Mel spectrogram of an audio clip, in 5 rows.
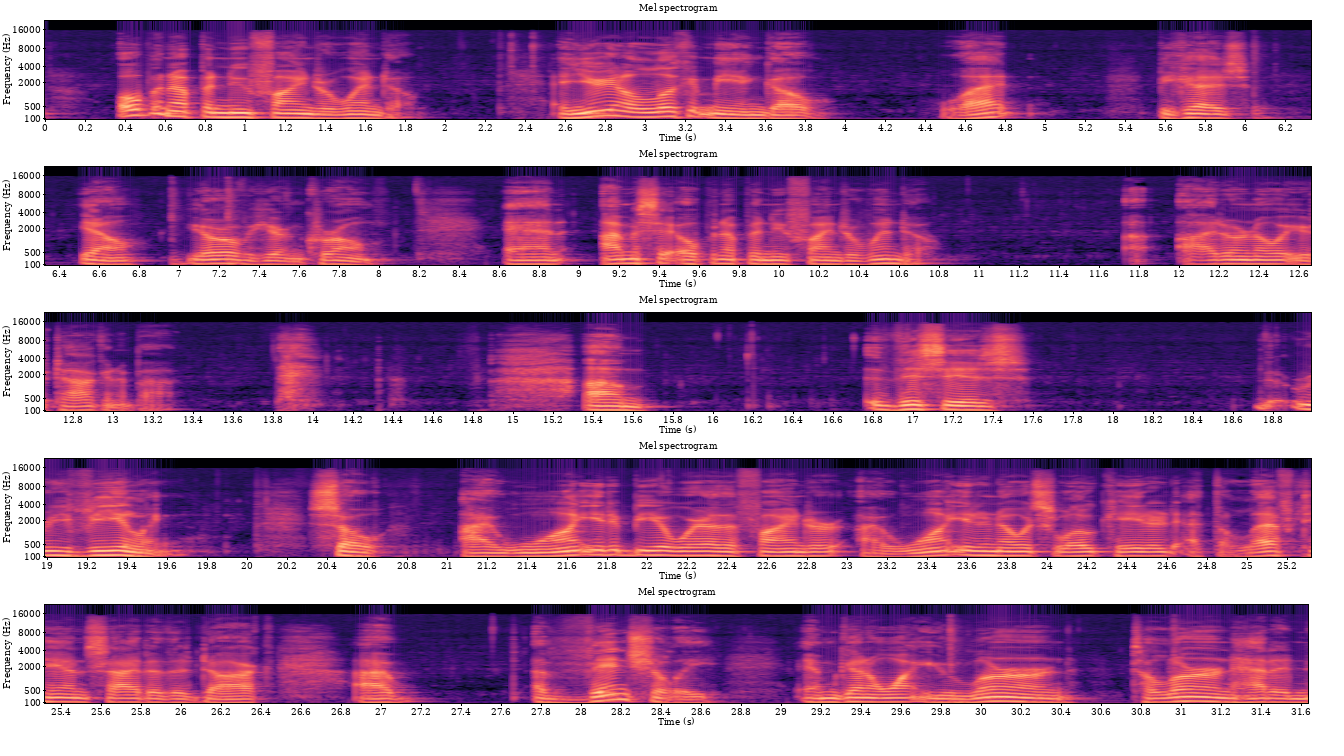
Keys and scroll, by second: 6.0 super+Tab, 29.8 super+Tab.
